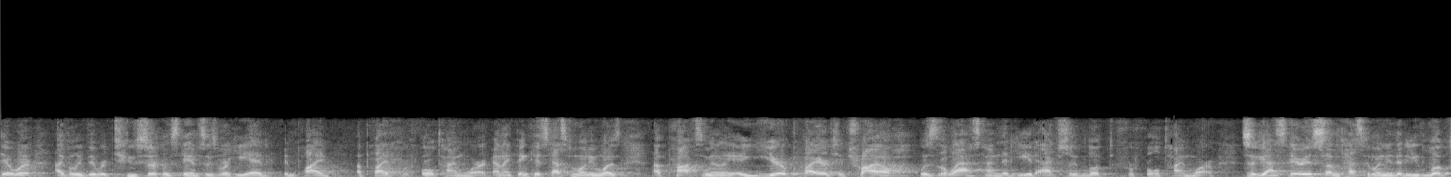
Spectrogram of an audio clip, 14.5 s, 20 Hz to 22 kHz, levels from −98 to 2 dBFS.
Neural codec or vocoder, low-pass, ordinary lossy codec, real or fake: codec, 16 kHz, 4 kbps, FunCodec, trained on LibriTTS, 50 frames a second; 7.2 kHz; AAC, 48 kbps; fake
